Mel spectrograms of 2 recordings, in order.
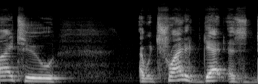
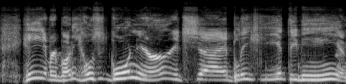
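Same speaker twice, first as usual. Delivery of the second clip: put-on high northern Minnesota accent in announcer style; 7 semitones higher, 4 dB louder than usual. Recalling his old broadcasting-school intro as his past self, northern Minnesota accent. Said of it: "so I had that northern accent".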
